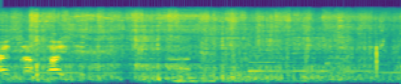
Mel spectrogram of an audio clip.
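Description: A line of climbers in crampons walking on snow, with many small crunching footsteps under a dense, even texture. A voice talks briefly at the start.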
